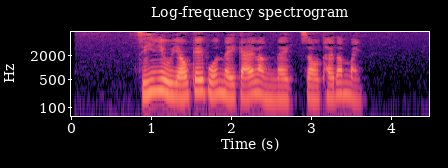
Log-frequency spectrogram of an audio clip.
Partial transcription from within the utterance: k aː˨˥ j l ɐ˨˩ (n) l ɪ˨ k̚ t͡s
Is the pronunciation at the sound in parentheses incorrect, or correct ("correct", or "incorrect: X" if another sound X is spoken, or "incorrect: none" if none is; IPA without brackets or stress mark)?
incorrect: ŋ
